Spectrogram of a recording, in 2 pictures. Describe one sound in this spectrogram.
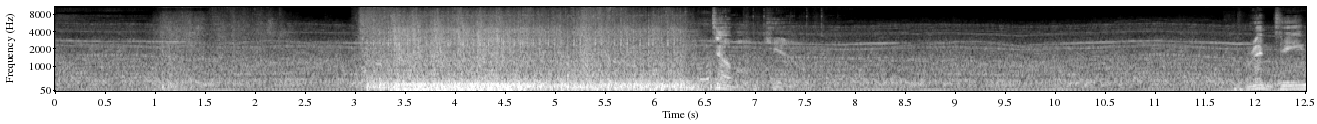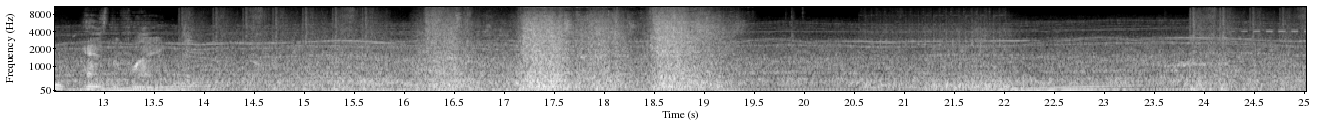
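A hovering vehicle's engine hums steadily throughout.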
